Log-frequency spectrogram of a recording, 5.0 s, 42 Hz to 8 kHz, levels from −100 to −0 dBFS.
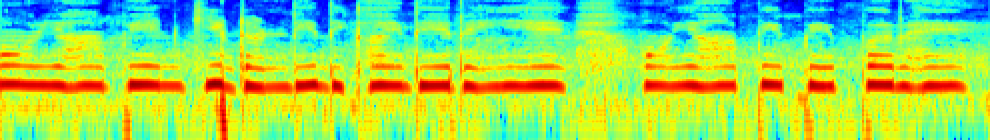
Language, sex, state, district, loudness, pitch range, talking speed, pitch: Hindi, female, Odisha, Khordha, -14 LUFS, 320-330 Hz, 170 wpm, 325 Hz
